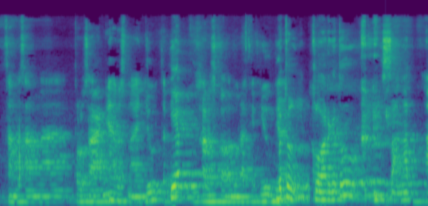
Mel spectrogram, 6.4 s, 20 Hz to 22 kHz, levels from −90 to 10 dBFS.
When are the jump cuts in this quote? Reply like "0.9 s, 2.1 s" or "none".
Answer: 4.6 s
